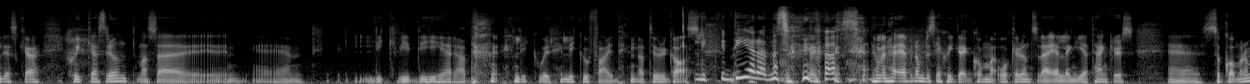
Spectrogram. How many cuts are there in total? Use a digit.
0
